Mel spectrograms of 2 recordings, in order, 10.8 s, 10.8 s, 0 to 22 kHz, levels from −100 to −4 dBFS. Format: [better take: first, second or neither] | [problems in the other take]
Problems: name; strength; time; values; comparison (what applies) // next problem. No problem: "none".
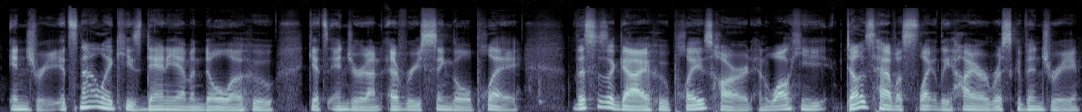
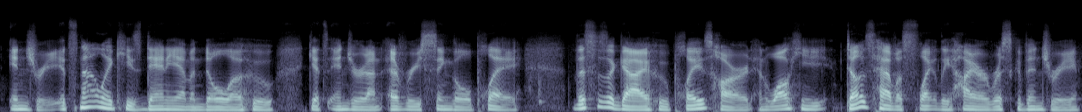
first | muffled; slightly; fading above 3.5 kHz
